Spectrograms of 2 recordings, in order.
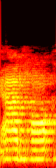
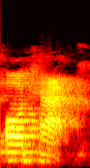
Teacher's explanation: here what happened was the vowels switched instead of saying ad Hawk the person said odd hack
